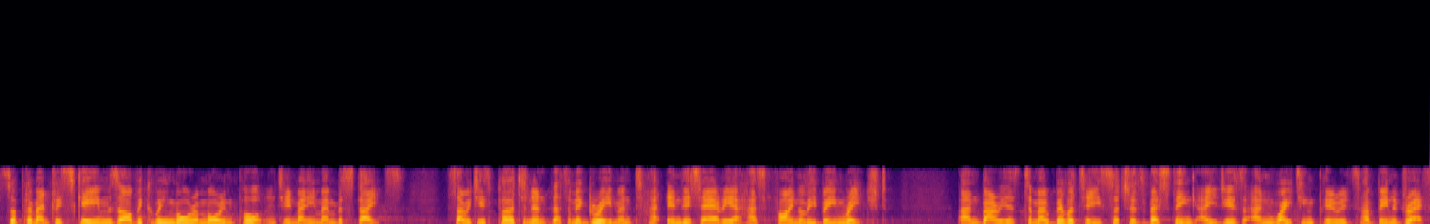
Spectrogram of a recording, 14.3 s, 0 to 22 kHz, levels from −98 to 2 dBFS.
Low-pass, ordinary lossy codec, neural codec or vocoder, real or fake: 5.4 kHz; none; codec, 16 kHz, 2 kbps, FunCodec, trained on Chinese and English, 25 frames a second; fake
